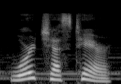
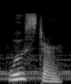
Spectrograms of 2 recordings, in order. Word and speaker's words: Worcester: New England name Worcester if you're thinking War chest tear you're in for a surprise the locals actually say it as Wooster yes Wooster it's almost like the middle part of the word disappears New England has a lot of names like this where letters seem to vanish saying Wooster shows you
